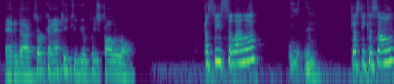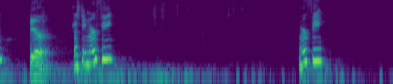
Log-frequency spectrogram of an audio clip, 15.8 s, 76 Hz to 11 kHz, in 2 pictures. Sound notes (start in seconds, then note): 5.7 murmurs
